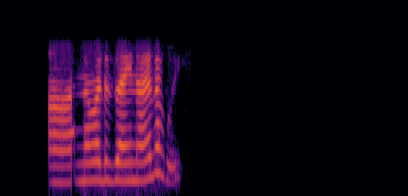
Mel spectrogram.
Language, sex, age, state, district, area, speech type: Dogri, female, 18-30, Jammu and Kashmir, Reasi, rural, conversation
